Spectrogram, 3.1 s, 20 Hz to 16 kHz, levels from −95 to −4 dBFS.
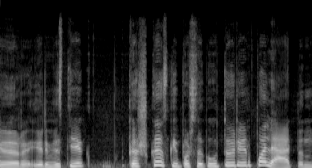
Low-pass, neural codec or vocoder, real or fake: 14.4 kHz; codec, 44.1 kHz, 7.8 kbps, Pupu-Codec; fake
